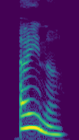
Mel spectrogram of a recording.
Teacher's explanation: One beat, like, in, with a light catch at the start.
